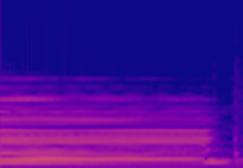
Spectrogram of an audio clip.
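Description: Piano's closing chord in the low register, struck just before and held, fading slowly until the keys are released at the very end.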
